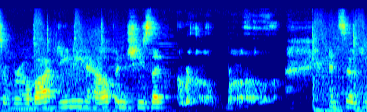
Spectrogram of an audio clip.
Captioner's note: guggles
